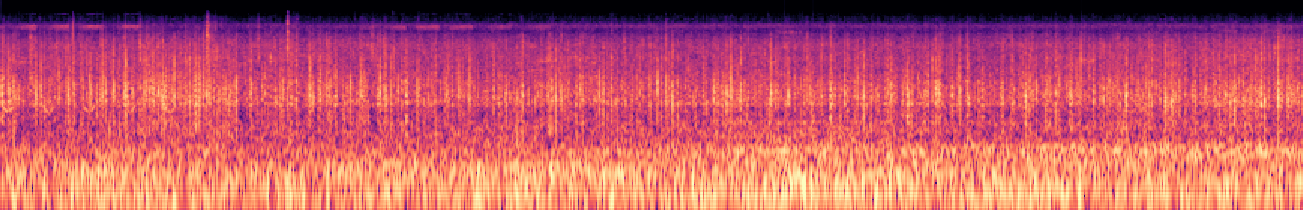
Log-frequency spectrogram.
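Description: Steady monsoon rain falling, a dense patter of drops over a constant low rumble.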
